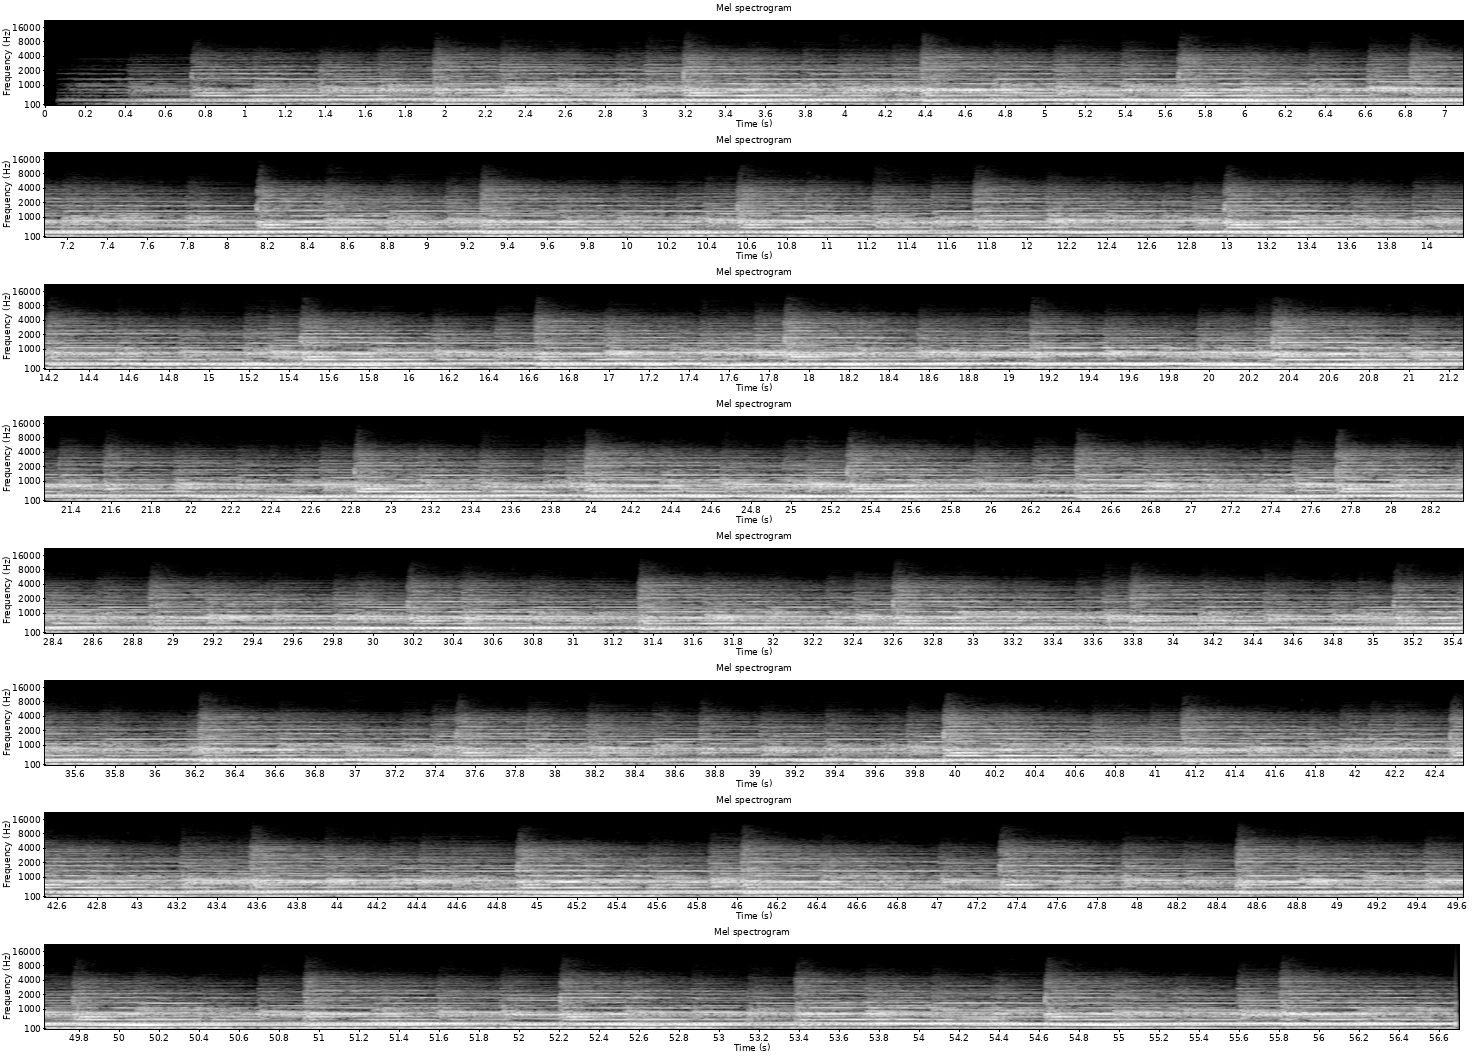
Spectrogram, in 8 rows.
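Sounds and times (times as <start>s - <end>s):
festive church bell chiming: 0.1s - 56.6s.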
